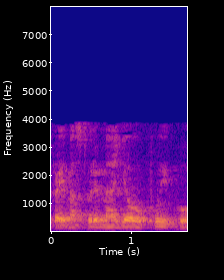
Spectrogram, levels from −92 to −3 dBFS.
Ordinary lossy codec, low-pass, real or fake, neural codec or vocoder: AAC, 16 kbps; 7.2 kHz; real; none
